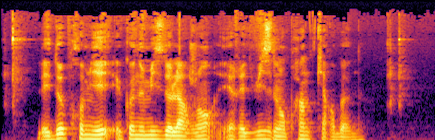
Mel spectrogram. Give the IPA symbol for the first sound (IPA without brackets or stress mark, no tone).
l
